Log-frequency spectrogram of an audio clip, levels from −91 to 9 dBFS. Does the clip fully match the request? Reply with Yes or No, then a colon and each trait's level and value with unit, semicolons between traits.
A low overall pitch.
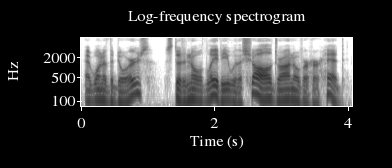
Yes: low, 110 Hz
